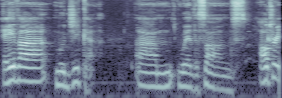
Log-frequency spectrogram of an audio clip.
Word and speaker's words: Ave Mujica: And I I keep I think I pronounced it four different ways in this video alone. It's Ava Mujika um with the songs Ultra Ego, Kill Kiss, and Symbol One Fire.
